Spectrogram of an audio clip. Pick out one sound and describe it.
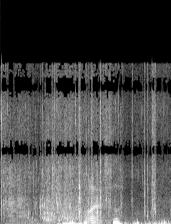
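A fish flops and slaps on the ice.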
